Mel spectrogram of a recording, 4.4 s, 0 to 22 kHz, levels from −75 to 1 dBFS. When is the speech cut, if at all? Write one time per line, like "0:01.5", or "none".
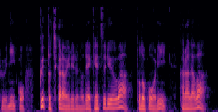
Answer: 0:02.7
